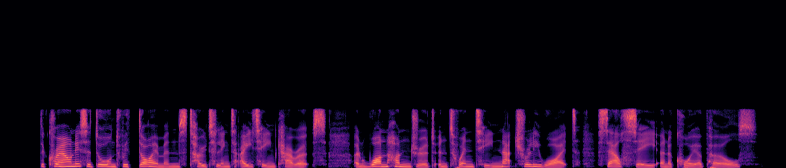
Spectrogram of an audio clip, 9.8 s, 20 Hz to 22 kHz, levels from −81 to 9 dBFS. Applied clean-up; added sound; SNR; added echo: none; none; none; none.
